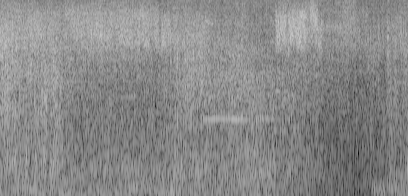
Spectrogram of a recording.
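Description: Film sound effect of a starship's hull being blasted by weapons fire: a long, loud, rumbling explosion, with a fresh surge of blast near the end.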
